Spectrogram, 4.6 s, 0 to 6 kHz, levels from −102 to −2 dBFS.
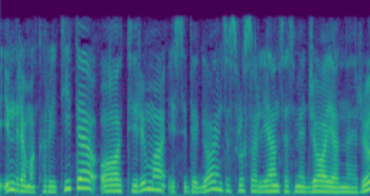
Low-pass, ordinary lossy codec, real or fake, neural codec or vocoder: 5.4 kHz; MP3, 48 kbps; real; none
